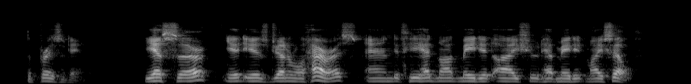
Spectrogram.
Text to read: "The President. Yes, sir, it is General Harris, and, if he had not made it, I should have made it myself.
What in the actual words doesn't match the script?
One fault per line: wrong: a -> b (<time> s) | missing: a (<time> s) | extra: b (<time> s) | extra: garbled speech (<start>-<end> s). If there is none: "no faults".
no faults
